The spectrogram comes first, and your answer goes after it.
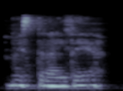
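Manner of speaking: soft, slow, worried murmur; hushed and troubled; low, worried voice. A narrator's reading. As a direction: say it quietly and slowly, with dread sinking in. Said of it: "dijo en voz baja y preocupada".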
